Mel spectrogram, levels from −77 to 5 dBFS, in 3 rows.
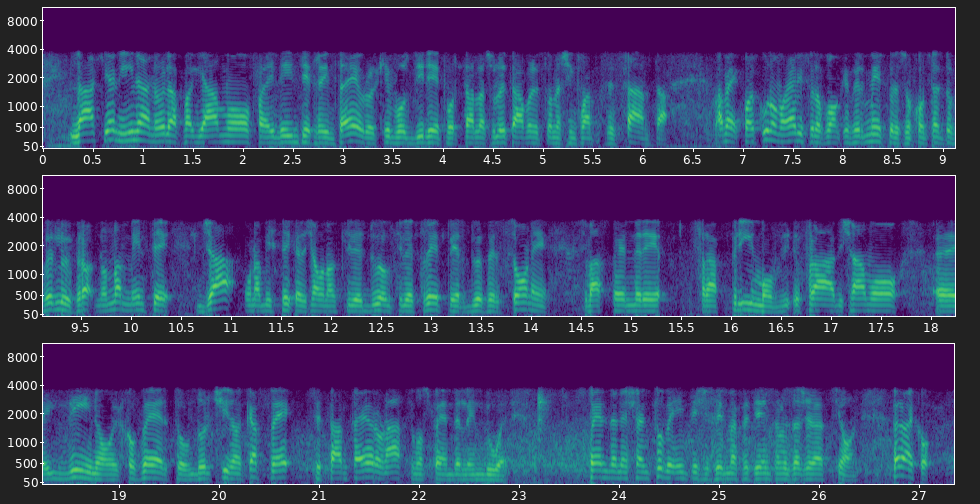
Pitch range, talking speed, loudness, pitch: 130-150 Hz, 180 wpm, -22 LUFS, 135 Hz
